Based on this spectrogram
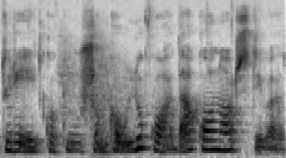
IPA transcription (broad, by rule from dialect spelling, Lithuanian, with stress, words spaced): tʊˈrʲeːjɛɪ koːˈkʲuː ʃoːŋkɐʊˈlʲuːkʊ ɐ ˈdɐ koː ˈnoːrs ˈtɐɪ ˈʋɐ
